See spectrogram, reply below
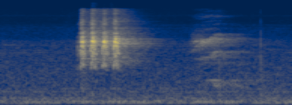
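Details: Green leafbird giving a short, fast buzzy trill of about four rapid pulses, high-pitched, followed by a softer fading note, against a quiet background.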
